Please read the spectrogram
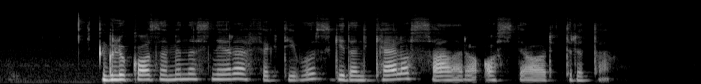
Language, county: Lithuanian, Alytus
